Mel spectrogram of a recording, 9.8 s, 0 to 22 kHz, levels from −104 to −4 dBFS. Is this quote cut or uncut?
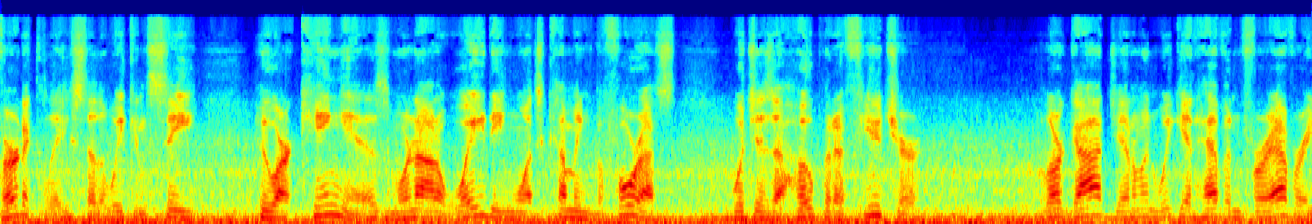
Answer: uncut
